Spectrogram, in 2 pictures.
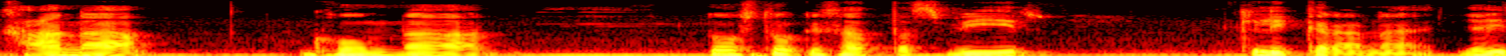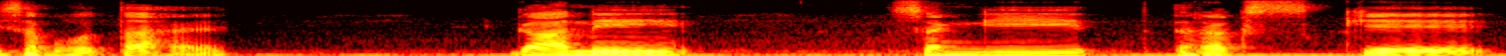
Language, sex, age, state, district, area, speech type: Urdu, male, 18-30, Delhi, East Delhi, urban, spontaneous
